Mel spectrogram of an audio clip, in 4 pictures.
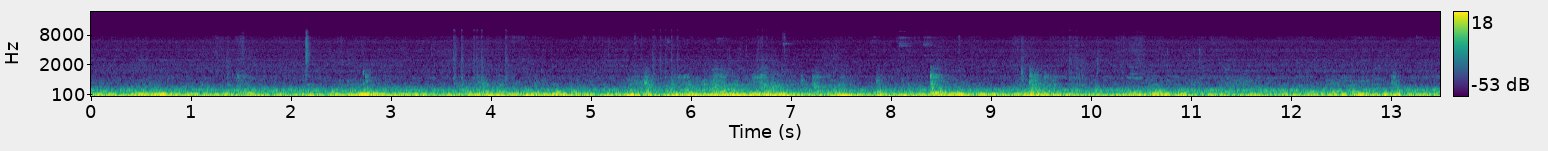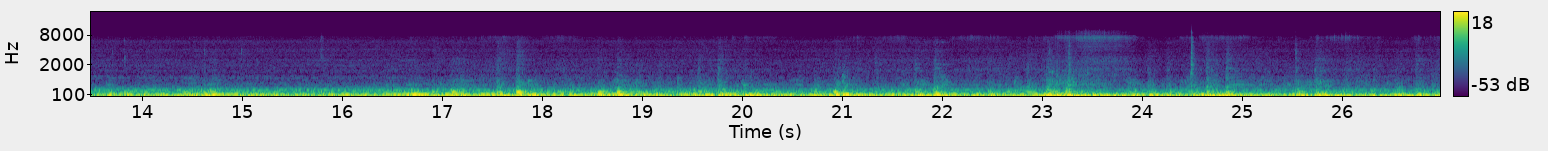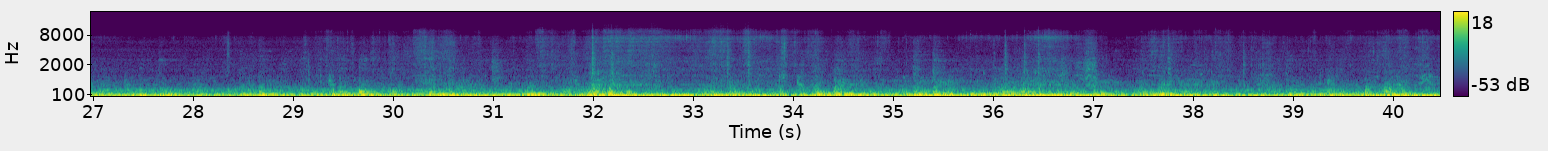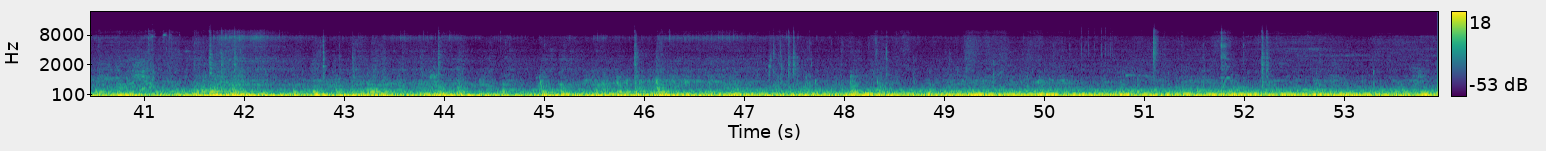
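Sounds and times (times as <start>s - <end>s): train carriage rumbling: 0.0s - 53.9s.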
